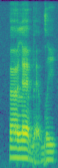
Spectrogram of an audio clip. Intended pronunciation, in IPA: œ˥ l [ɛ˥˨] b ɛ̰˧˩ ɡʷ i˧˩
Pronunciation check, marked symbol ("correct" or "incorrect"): correct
